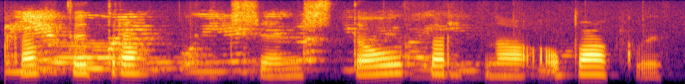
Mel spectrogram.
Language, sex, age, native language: Icelandic, female, 11, Icelandic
